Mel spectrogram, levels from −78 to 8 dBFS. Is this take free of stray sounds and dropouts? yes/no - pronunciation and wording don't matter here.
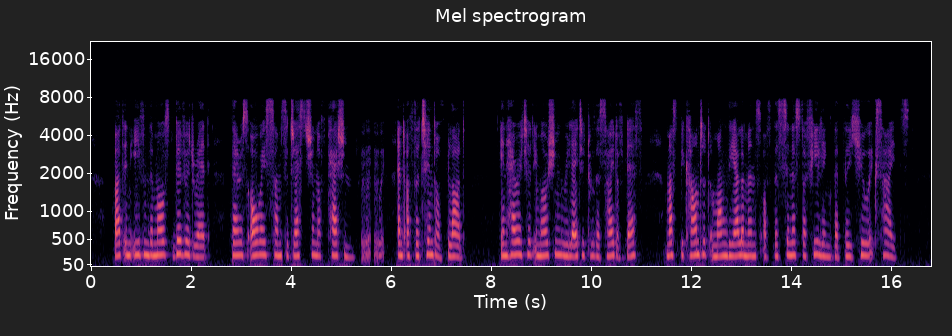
no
